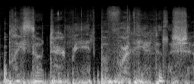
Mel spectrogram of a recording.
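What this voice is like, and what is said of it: Whispering. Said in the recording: “good thing we're whispering. They can't hear us.”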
